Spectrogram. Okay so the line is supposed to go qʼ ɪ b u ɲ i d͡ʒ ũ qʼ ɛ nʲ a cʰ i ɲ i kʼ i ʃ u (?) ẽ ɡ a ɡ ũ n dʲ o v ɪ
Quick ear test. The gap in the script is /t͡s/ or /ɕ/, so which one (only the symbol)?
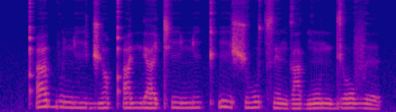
t͡s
